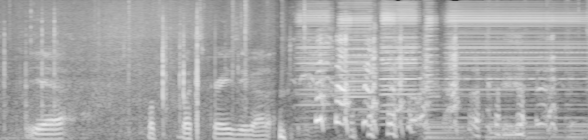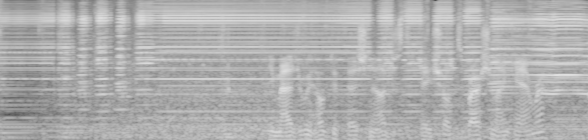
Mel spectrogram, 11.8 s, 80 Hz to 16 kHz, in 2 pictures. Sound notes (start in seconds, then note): 2.9 all laughing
